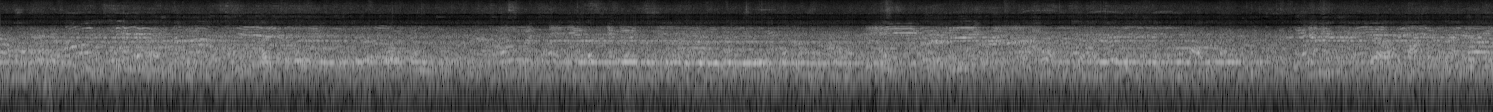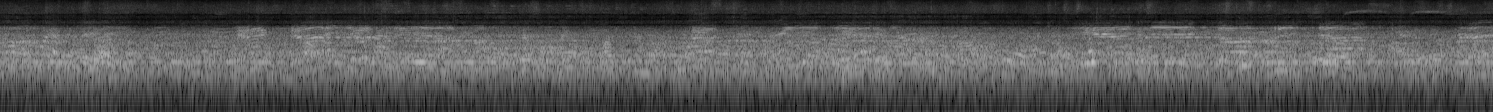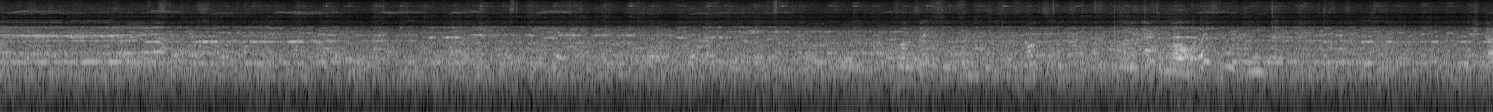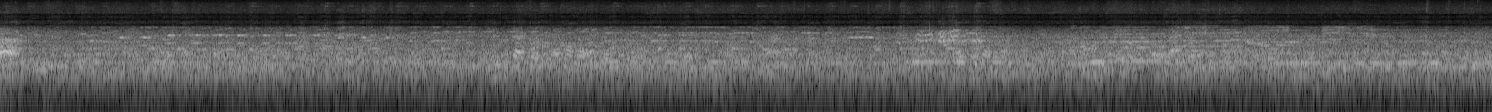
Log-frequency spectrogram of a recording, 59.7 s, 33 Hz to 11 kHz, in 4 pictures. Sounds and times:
Speech: 0:00.0 - 0:47.0, 0:47.8 - 0:59.7.

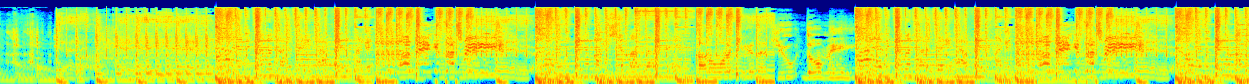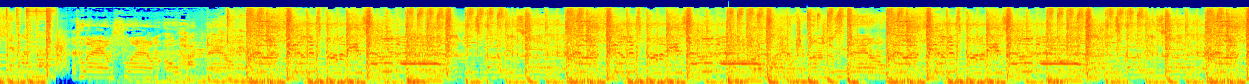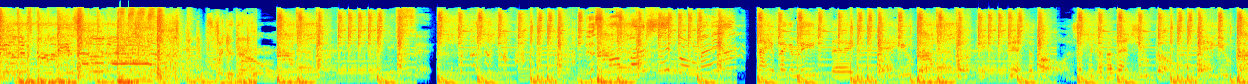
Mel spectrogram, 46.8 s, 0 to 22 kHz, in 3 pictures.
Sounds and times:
Hip hop music: 0:00.0 - 0:46.8.

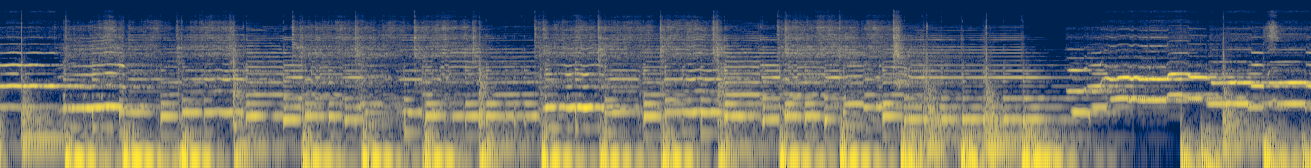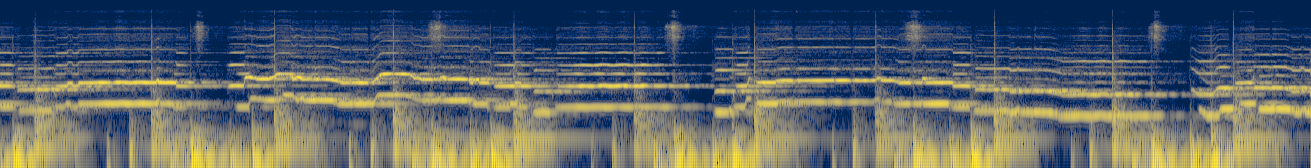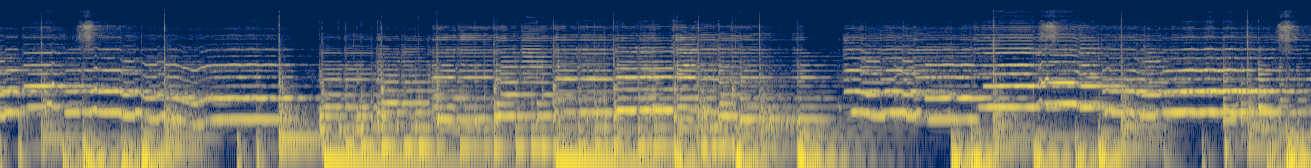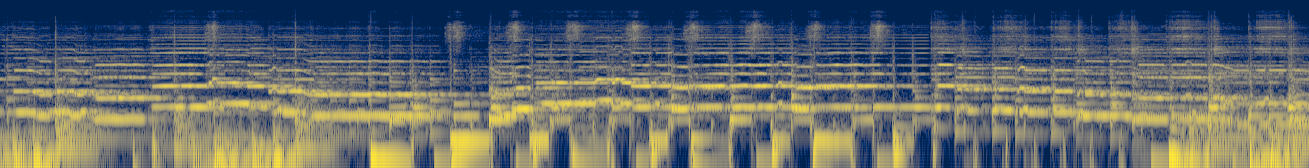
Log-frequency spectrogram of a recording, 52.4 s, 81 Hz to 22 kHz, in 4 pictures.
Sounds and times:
Traditional music: 0:00.0 - 0:52.4.

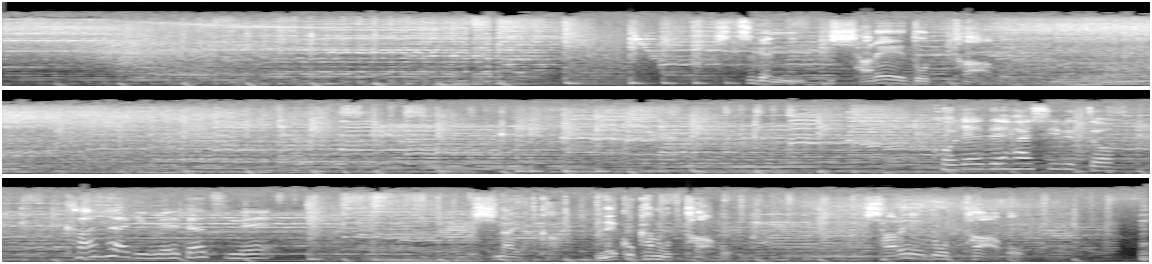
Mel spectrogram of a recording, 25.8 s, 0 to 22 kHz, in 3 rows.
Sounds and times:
Music: 0:00.0 - 0:25.8
Speech: 0:05.4 - 0:07.6, 0:17.7 - 0:19.2, 0:20.8 - 0:22.7, 0:23.7 - 0:24.9.

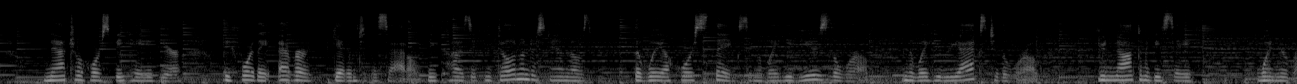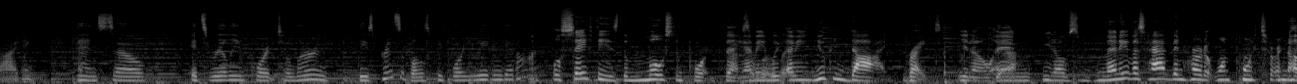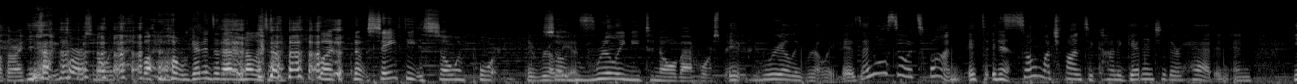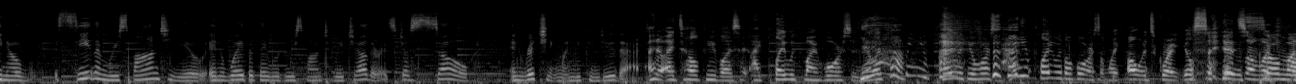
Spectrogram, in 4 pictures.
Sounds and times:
Music: 0:00.0 - 0:51.8
Speech: 0:12.6 - 0:51.8.

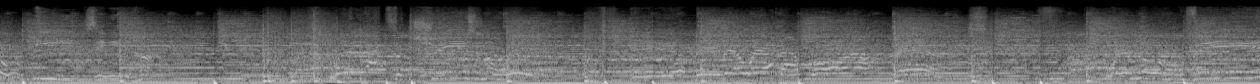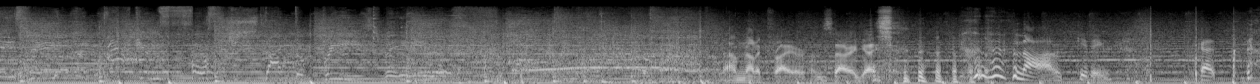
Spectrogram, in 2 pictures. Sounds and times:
Music: 0:00.0 - 0:25.2.

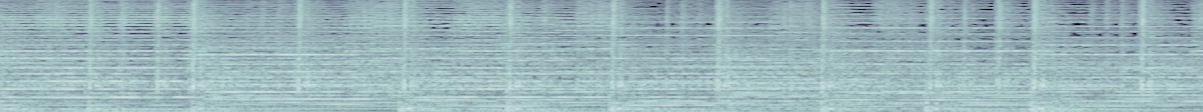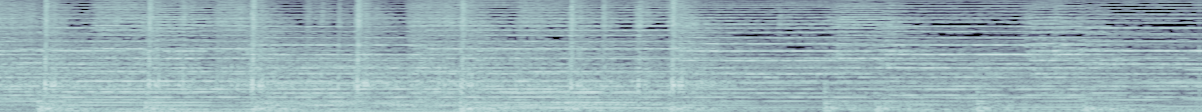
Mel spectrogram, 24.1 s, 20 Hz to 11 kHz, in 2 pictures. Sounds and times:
Bagpipes: 0:00.0 - 0:24.0
Theme music: 0:00.0 - 0:24.0.

